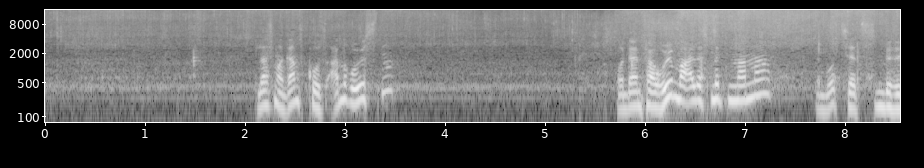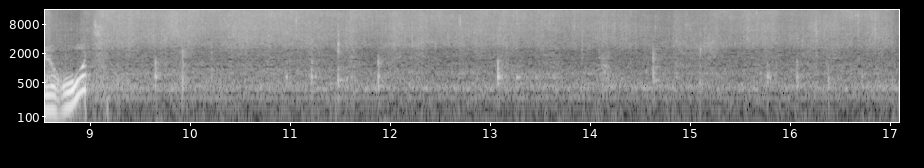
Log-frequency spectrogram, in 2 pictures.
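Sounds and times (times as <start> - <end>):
food sizzling in a pot: 0.0 - 17.0
spoon scraping and tapping pot: 10.9 - 12.2, 12.9 - 16.6.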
